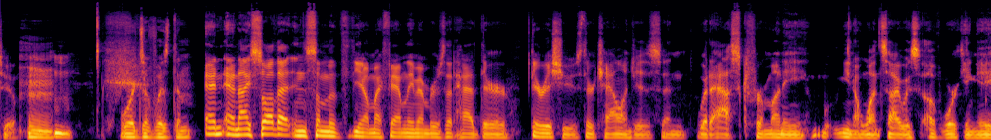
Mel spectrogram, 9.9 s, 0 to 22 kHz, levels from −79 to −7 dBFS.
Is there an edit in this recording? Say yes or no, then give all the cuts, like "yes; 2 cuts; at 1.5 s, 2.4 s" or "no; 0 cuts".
yes; 2 cuts; at 2.0 s, 5.2 s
